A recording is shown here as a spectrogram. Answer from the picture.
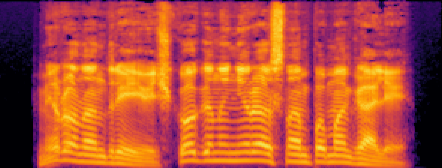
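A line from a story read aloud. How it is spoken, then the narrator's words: Dry speech. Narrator (Russian): сухо произнес я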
